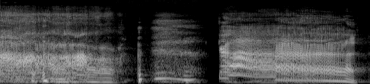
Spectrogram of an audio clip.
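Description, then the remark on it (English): A voice imitates the scream of a Cockney-accented girl selling flowers, pitched about two octaves too low so it comes out like a strained groan: two long, loud cries separated by a brief gap, the second sliding downward at the end. “Also, I did it like 2 octaves too low, but...”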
